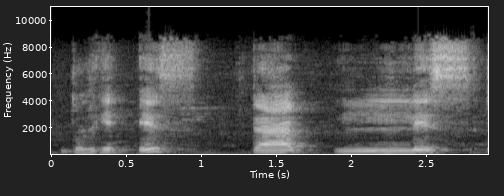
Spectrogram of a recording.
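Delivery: एस्टैब्लिश stretched out slowly; slow demo word. Shown as a demonstration. Teacher breaks the word into parts, slowly. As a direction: sound out एस्टैब्लिश for learners. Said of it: "establishment".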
